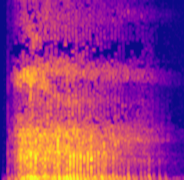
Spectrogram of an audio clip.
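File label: Idle, Khajiit female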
